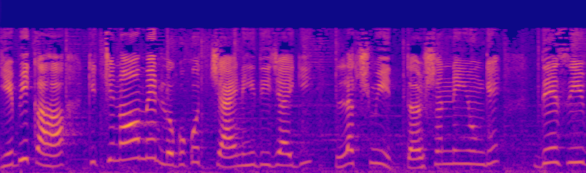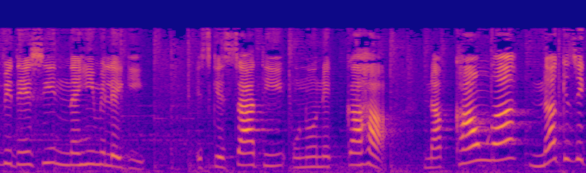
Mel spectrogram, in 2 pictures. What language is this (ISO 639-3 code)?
hin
